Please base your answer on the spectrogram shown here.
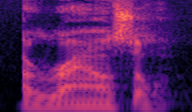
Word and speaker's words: arousal: Arousal. And there's that uh at the end, that schwa sound again in these words. Make sure you're practicing that schwa.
